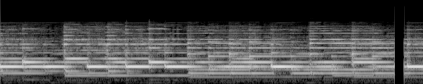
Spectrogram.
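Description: Outro music: a bright, chiming melody of short bell-like notes in the manner of a marimba or glockenspiel. It breaks off abruptly at the very end.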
